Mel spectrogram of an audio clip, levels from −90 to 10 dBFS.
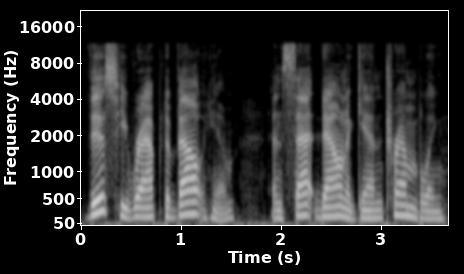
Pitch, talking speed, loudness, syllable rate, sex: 165 Hz, 165 wpm, -18 LUFS, 4.3 syllables/s, female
